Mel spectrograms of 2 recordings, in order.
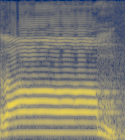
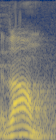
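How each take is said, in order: First: The name is called loudly with a long vowel. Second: The name is said plainly with a short vowel. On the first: This is how one calls someone far away. The speaker calls it right. "हम तेजी से बोलेंगे राम, ऐसे करके बोलेंगे।" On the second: This is not how one calls someone far away. The speaker calls it wrong. "ऐसे तो नहीं पुकारेंगे।"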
